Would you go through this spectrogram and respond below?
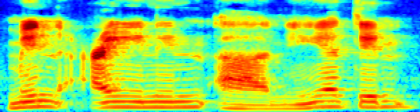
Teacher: نون ساکن کے بعد حروف حلقی میں سے عین آیا، تو نون کو ظاہر کر کے بلا غننے کے جلد پڑھیں گے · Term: اظہار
